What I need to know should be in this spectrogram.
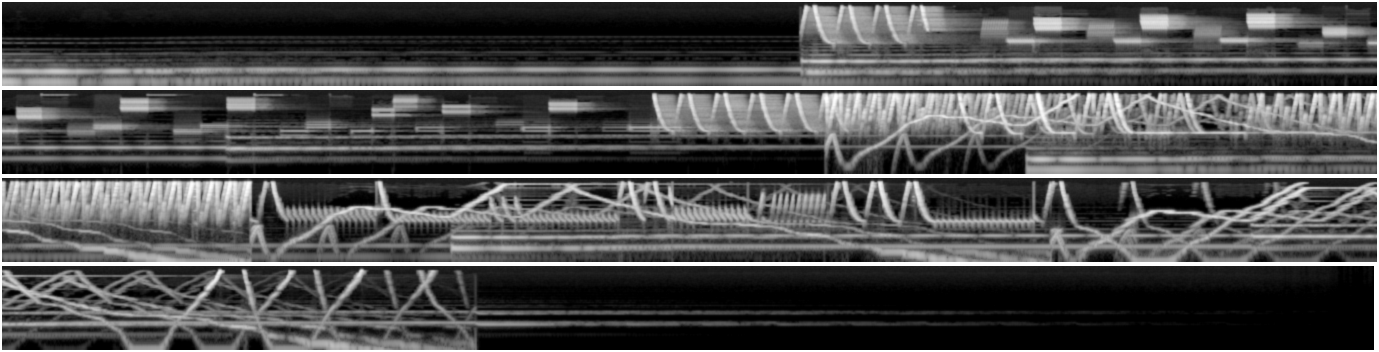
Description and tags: microKorg and Garageband VST.
birdsong, jungle, synthetic-atmospheres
